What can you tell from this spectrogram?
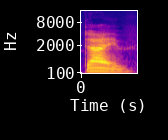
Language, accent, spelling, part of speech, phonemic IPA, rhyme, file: English, US, dive, verb / noun, /daɪv/, -aɪv, En-us-dive.ogg
- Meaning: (verb) 1. To swim under water 2. To jump into water head-first 3. To jump headfirst toward the ground or into another substance 4. To descend sharply or steeply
